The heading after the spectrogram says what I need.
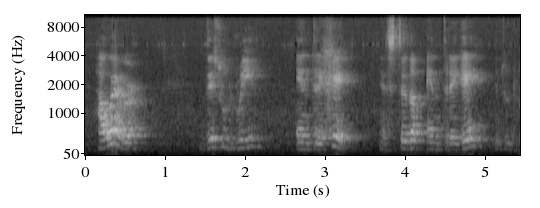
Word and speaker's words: entregué: Instead of entregué, it would read entregué because the G followed by an E changes its pronunciation, right? So we need to add the U for it to sound entregué and to have the same sound as it has in the infinitive, the G, g, right?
